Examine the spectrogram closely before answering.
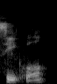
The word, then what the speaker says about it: SQL: So it's actually pronounced sequel, Oh, okay.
